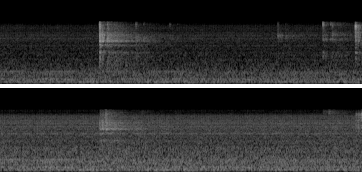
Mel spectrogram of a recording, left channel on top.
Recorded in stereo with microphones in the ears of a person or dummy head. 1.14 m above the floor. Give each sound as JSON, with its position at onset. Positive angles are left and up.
{"t": 1.0, "sound": "a crack", "side_deg": 65, "distance_m": 3.0}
